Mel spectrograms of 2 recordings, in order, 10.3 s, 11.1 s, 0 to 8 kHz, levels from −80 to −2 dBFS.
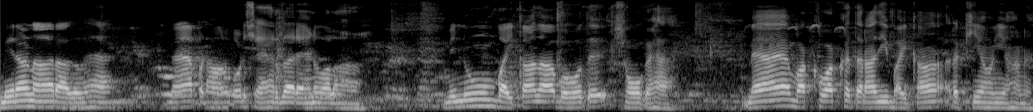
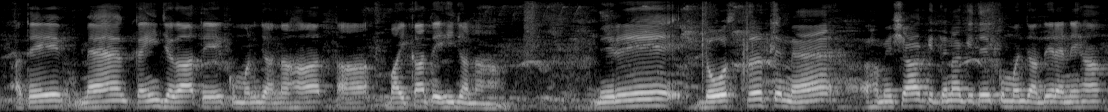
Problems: constant background noise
